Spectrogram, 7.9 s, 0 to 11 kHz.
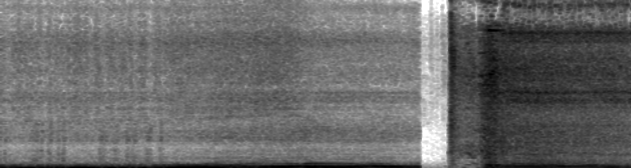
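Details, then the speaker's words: BMW 335i N54 single turbo, cold start with E85 in the tank on a tune made for E30, no port injection or B58 coils: it surges and hunts, briefly dies, then catches again; fuel doesn't match the tune. "it's been tuned on E30 um it didn't have poor injection at the time it didn't have b58 coils or anything so this is the start and how it basically a cold start and how it starts when you have E85 in the tank"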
